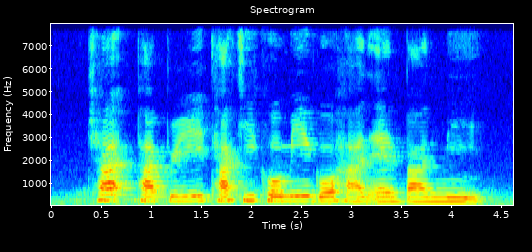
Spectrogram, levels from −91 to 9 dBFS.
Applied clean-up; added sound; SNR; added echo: none; none; none; none.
